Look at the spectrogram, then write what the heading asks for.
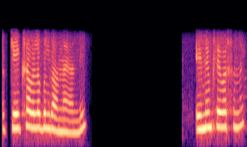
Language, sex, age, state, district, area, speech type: Telugu, female, 18-30, Telangana, Adilabad, urban, conversation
